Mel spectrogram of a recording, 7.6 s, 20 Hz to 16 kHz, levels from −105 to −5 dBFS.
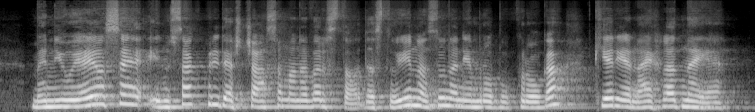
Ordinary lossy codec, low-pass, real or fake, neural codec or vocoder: Opus, 32 kbps; 14.4 kHz; fake; codec, 44.1 kHz, 7.8 kbps, DAC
